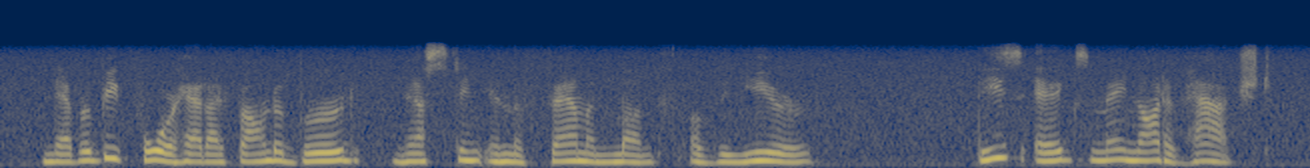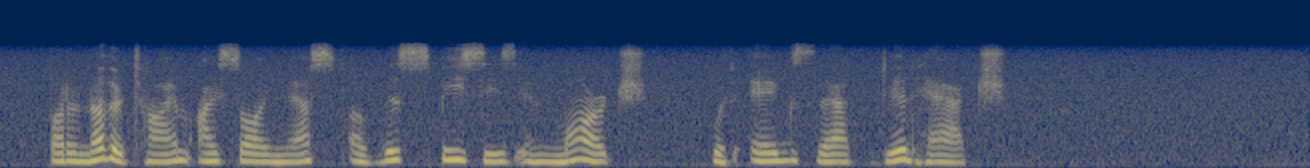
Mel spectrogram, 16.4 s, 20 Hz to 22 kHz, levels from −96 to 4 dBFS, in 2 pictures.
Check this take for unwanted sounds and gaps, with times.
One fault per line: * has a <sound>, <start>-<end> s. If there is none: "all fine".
all fine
